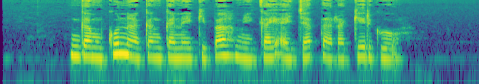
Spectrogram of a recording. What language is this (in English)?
Cajatambo North Lima Quechua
